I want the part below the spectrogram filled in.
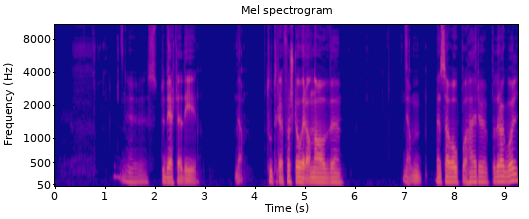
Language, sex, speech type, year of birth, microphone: Norwegian, male, spontaneous, 1979, Shure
